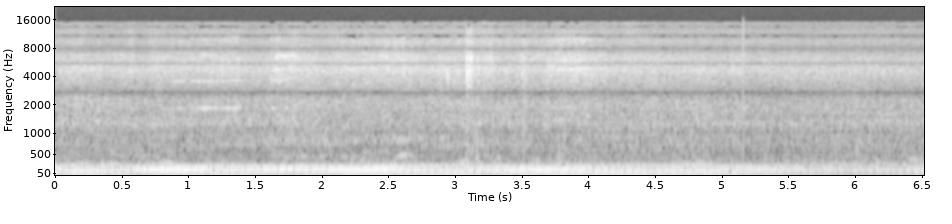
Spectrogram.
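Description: Engine of a lifted off-road 4x4 running at low revs as it drives through mud and slush, its pitch rising and falling slightly with the throttle.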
